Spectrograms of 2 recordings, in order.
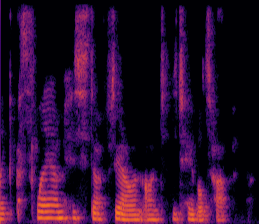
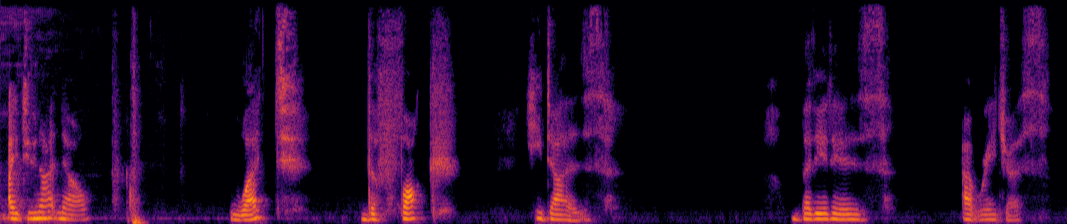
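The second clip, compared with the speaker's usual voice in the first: voice quivering with anger; 2 semitones lower than usual. Speaker complaining about a man who broke two refrigerators, shaking with rage. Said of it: "I am practically shaking with rage".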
